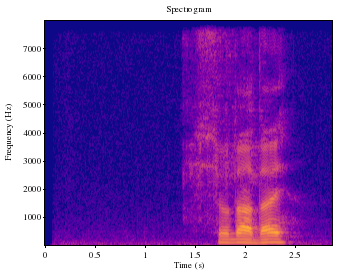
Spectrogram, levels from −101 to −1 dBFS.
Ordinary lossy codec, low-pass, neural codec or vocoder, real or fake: none; none; none; real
